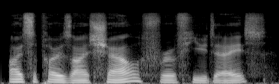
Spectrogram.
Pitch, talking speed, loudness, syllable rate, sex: 105 Hz, 170 wpm, -17 LUFS, 3.9 syllables/s, male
